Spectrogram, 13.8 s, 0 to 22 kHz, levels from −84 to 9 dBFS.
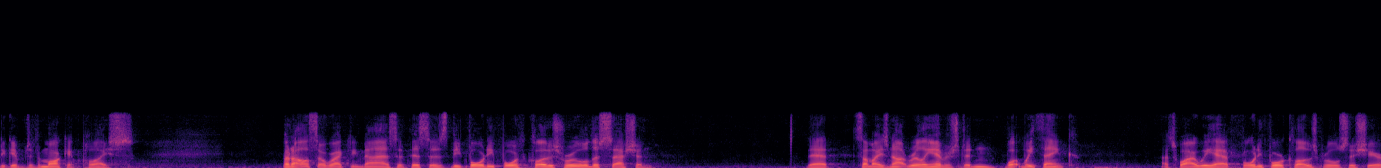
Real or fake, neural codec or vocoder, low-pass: fake; codec, 24 kHz, 0.9 kbps, WavTokenizer, small release; 7.2 kHz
